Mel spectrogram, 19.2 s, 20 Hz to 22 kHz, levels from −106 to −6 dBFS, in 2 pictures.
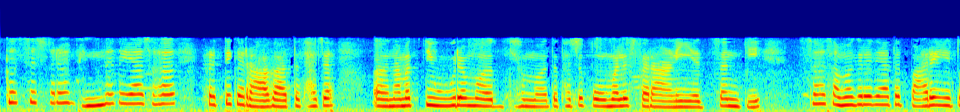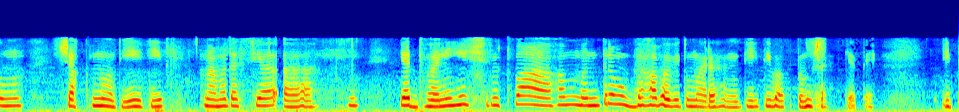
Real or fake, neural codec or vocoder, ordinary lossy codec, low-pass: real; none; AAC, 24 kbps; 5.4 kHz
